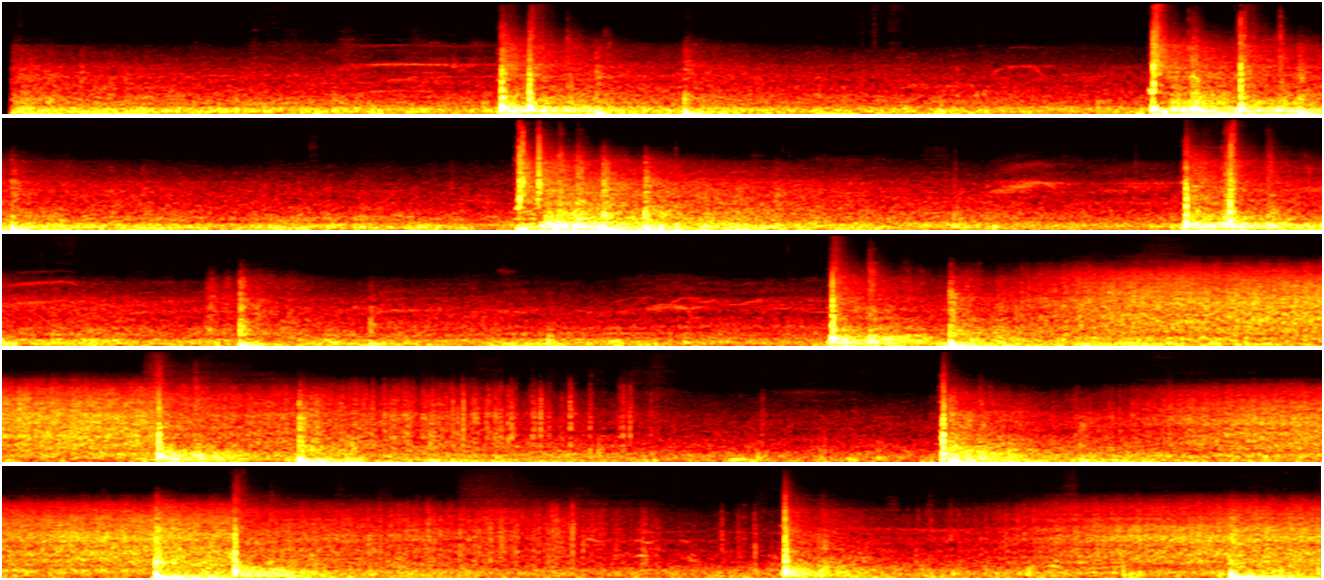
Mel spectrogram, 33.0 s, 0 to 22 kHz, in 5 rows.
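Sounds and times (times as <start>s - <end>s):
fireworks bangs with echo: 0.1s - 32.9s
fireworks crackling: 8.9s - 16.6s, 17.3s - 32.9s.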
